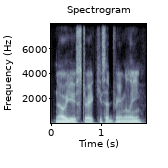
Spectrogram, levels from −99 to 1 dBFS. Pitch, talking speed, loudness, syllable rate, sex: 75 Hz, 190 wpm, -17 LUFS, 5.9 syllables/s, male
